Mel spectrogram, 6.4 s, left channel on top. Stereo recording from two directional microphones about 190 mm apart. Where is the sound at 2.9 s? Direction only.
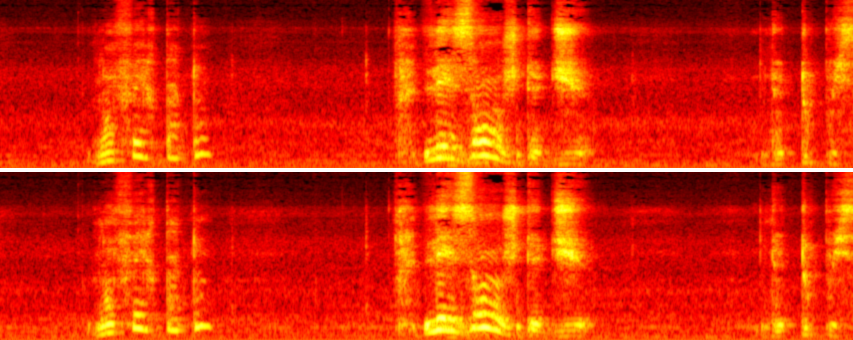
15° right (ahead or behind).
